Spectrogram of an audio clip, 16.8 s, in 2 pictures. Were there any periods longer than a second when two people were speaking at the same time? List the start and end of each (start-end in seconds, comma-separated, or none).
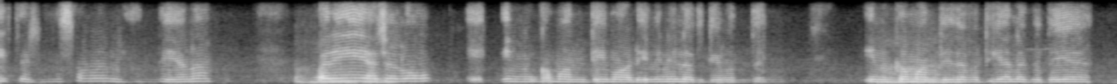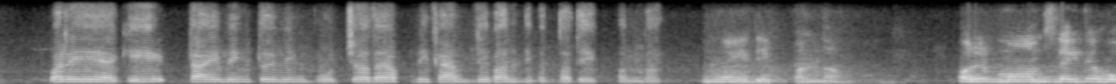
none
